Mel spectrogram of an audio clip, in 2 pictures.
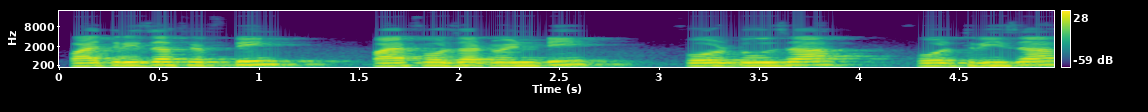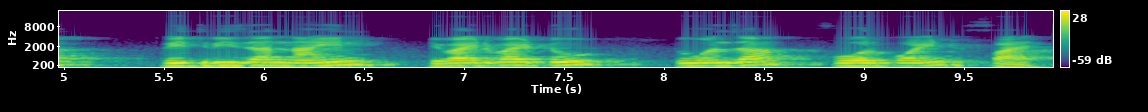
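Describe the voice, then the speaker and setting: A young male math teacher, slightly higher voice than most men. He talks through a lesson in a chatty, teasing, reassuring way. The sound is dull and lo-fi, in an echoey room. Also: steady tone, normal speed, slight background noise. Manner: chatty, teasing, reassuring, works sums aloud. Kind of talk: casual whiteboard math lesson.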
